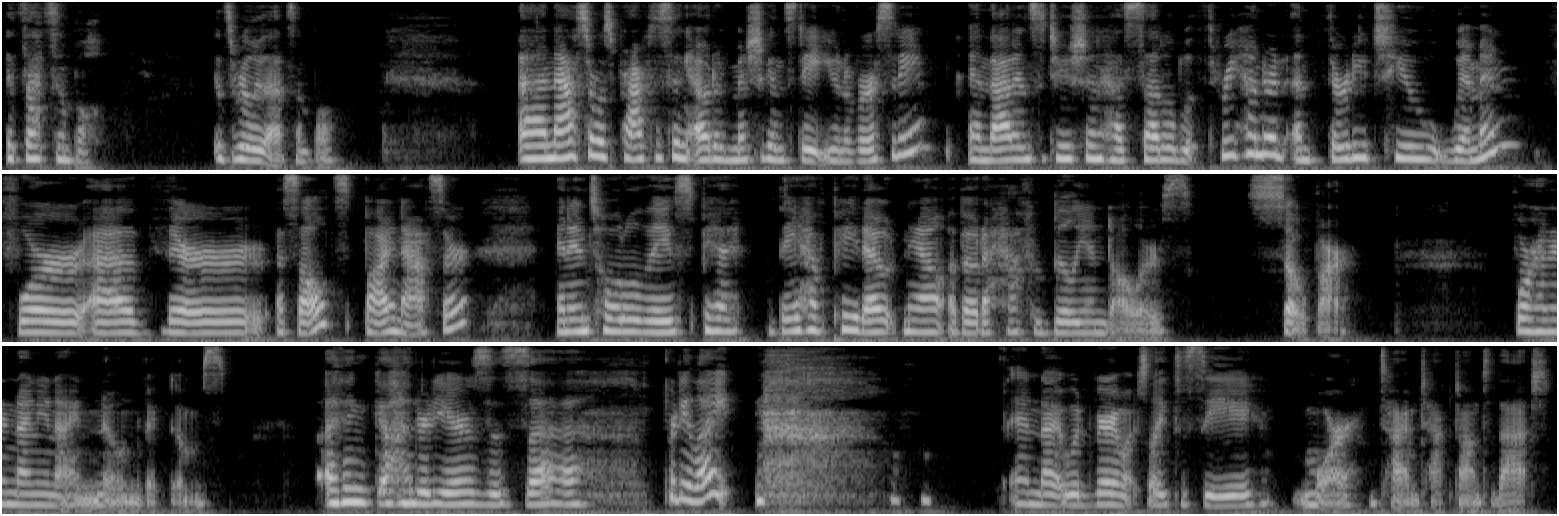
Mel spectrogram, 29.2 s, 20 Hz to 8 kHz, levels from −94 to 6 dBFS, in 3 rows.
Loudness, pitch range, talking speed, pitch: -27 LUFS, 195-240 Hz, 150 wpm, 210 Hz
